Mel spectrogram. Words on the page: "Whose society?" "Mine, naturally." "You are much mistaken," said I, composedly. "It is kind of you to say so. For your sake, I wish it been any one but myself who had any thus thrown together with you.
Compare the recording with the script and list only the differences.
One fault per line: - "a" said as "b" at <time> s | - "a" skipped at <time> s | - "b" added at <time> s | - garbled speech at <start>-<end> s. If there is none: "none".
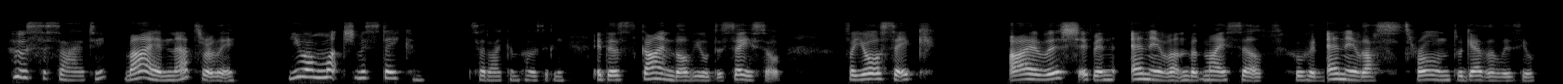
none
